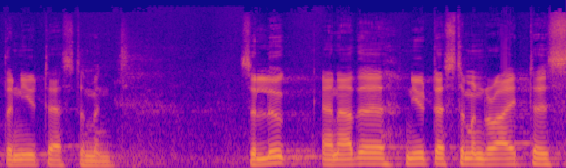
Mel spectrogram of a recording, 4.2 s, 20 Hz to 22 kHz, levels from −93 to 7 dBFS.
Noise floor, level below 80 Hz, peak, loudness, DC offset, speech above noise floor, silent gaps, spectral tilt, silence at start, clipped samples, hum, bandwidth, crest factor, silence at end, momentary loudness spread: -51 dBFS; -64 dBFS; -8 dBFS; -24 LUFS; under 0.1%; 27 dB; none; -5 dB/octave; 0 s; under 0.1%; none; 18 kHz; 18 dB; 0 s; 8 LU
